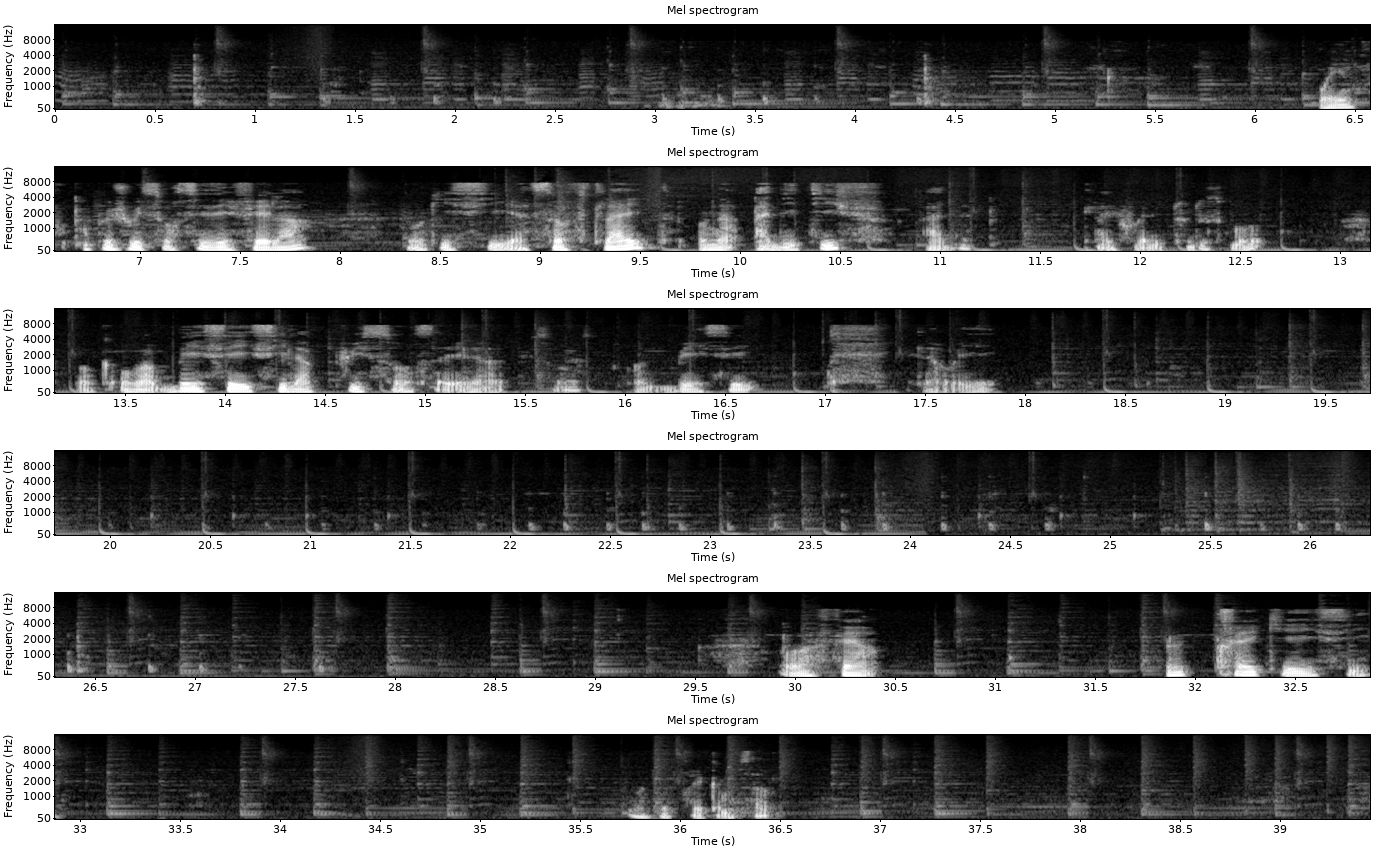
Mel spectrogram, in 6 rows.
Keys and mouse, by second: 1.3-2.4 drag, 2.4 middle click, 3.0-9.1 drag, 9.8 click, 10.7-12.2 drag, 12.2 f, 15.7-18.1 drag, 18.3 click, 19.1 f, 19.7 click, 20.8-22.2 drag, 22.3 click, 23.3-24.9 drag, 24.9 middle click, 25.5 click, 25.8-27.0 drag, 27.0 click, 28.0-38.6 middle drag, 38.6-39.4 drag.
